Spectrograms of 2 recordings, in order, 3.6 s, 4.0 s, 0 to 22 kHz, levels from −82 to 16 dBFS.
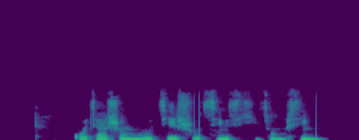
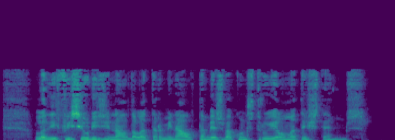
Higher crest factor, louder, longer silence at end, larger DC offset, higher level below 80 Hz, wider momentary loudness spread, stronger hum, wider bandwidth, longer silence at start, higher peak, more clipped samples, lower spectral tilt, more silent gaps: second, 14 dB vs 20 dB; first, -22 LUFS vs -25 LUFS; about the same, 0.35 s vs 0.3 s; neither; about the same, -62 dBFS vs -64 dBFS; second, 9 LU vs 16 LU; neither; second, 8 kHz vs 11.5 kHz; first, 0.75 s vs 0.05 s; about the same, -8 dBFS vs -6 dBFS; neither; about the same, -4 dB/octave vs -3.5 dB/octave; neither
